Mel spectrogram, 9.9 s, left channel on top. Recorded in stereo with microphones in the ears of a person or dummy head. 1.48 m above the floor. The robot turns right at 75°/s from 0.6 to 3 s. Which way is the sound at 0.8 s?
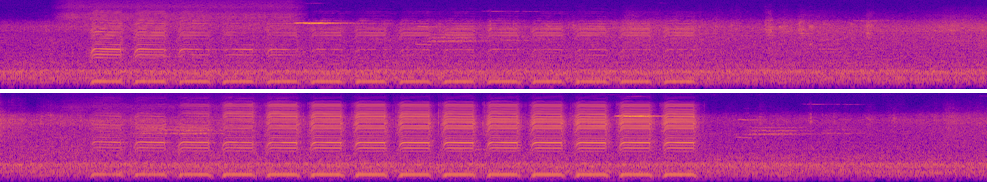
130° left.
